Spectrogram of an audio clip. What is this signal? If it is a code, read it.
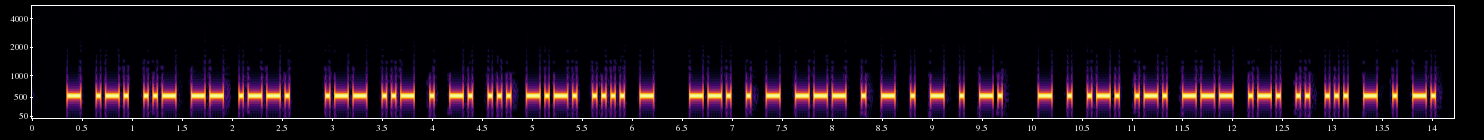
Morse code, heard as a keyed tone, about 26 wpm, 530 Hz. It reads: TRUMP WUENSCHT GETOETETEN TERRORISTEN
